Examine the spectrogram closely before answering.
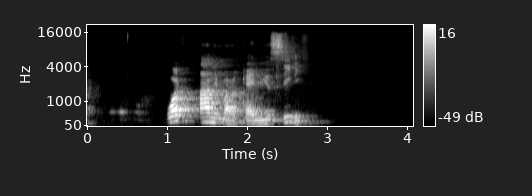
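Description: A man speaks calmly and clearly close by.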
